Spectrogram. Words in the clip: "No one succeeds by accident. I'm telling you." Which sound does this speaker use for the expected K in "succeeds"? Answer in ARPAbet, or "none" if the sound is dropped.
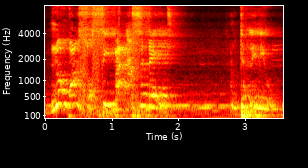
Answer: none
